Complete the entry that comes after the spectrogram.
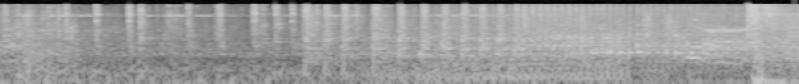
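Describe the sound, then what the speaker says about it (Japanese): A car engine starts and runs in the video game The Last of Us, a low rumbling hum under dense game sound that builds over a few seconds while someone talks. "さあエンジンかけるぞ。"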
